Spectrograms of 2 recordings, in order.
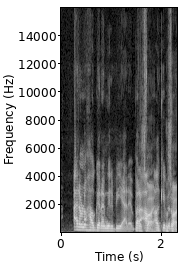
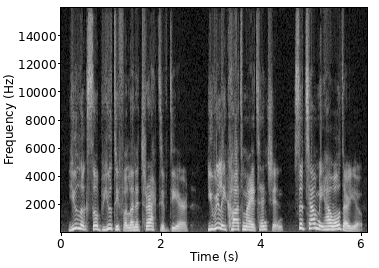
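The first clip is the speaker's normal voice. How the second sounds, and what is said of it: Bad put-on Russian accent. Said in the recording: “I need a different voice for this ... I need to give this man a bad Russian accent”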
